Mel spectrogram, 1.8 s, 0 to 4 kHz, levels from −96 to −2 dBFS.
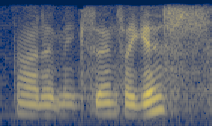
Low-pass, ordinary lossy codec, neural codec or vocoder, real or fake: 3.6 kHz; MP3, 32 kbps; none; real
